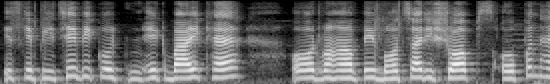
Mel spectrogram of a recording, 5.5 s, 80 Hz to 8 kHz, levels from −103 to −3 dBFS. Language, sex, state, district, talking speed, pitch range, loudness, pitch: Hindi, female, Uttar Pradesh, Lalitpur, 165 wpm, 225-245 Hz, -17 LUFS, 235 Hz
